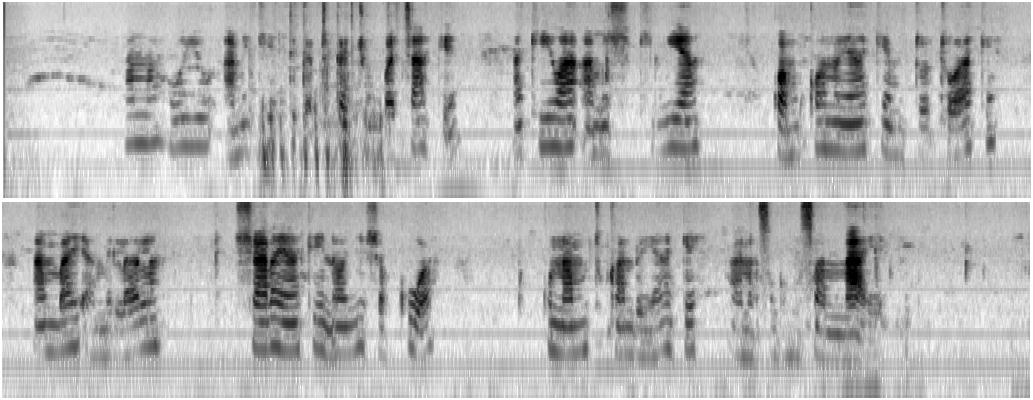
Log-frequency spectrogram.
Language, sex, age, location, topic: Swahili, female, 25-35, Nakuru, health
